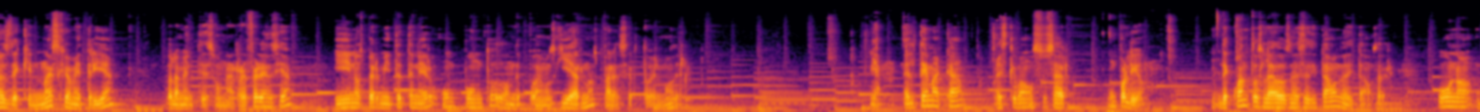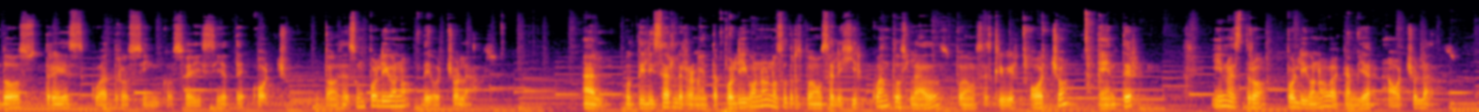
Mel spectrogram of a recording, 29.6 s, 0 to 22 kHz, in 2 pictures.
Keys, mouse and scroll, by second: 1.2 middle click, 1.6-2.9 middle drag, 3.5 middle click, 11.0 click, 11.7 shift+middle click, 12.3 shift+middle click, 12.9 middle click, 18.9 click, 21.9 click, 25.0 KP_8, 25.6 Return, 28.2 click.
